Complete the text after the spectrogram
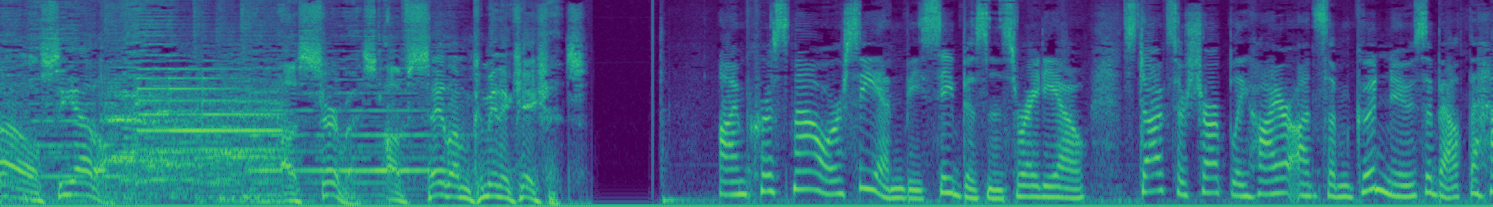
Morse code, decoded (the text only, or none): none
